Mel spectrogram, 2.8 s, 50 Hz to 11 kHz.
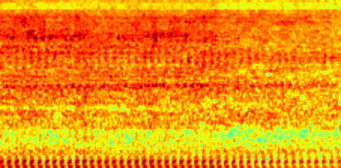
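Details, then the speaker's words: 2018 Honda Scoopy ESP scooter after fixing an intermittent electric starter fault that only clicked: it now starts quickly and idles steadily and evenly at about four pulses a second with no misses; normal idle. "ini saya hanya saja untuk membuktikan bahwa apa namanya starternya itu sudah normal ketika terdengar suara seperti ini ya ciri khasnya"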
